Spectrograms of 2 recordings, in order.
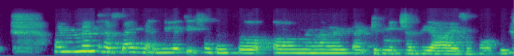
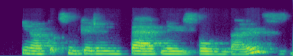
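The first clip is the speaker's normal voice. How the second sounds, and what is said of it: Poor imitation of Australian accent. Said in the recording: “that's my really bad Australian accent”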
